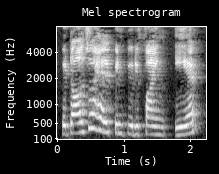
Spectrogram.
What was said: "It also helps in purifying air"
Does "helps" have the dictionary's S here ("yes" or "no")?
no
